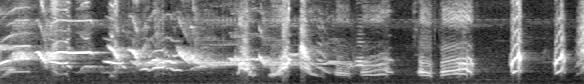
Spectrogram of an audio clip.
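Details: Rapid, tumbling oriental magpie-robin fighting song that incites other magpie-robins: a rich warbled stream of whistles at the start, giving way to short harsh bursts spaced by gaps.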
